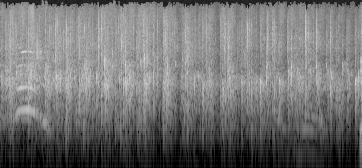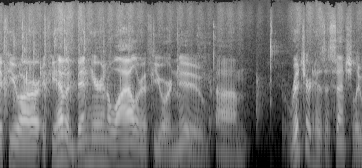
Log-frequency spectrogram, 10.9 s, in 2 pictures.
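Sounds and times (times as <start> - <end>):
audience applause: 0.0 - 7.4
speech: 5.4 - 9.2, 9.8 - 10.8.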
